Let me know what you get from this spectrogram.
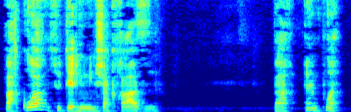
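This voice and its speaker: A primary school teacher with a husky, medium-pitched voice moves slowly and expressively through a grammar exercise. Reading and explaining it, he poses questions, answers them himself, and corrects his slips.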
